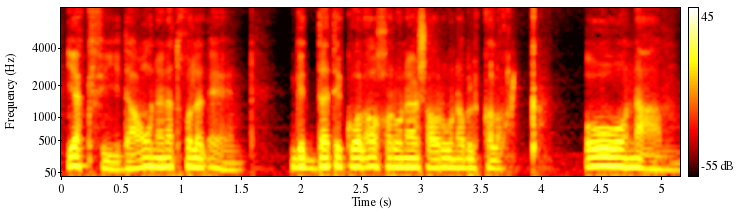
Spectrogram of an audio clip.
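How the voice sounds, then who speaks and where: A man's voice: fairly low pitch, quick pace, mellow, close to an everyday voice. A man reading the lines of a stern, cold middle-aged father in a novel audiobook, firm and commanding.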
